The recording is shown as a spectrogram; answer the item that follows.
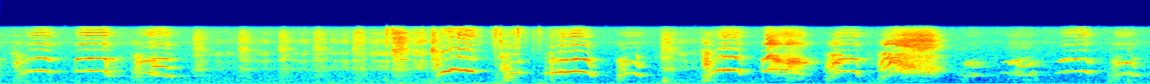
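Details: Shiba Inu whining and yelping insistently, with rising-and-falling harmonic cries repeated in rapid irregular succession, some rougher, screamier outbursts mixed in near the end.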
